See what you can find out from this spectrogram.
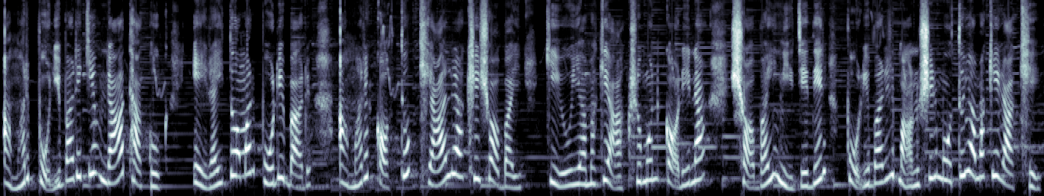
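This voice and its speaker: A woman playing a kind young forest maiden in a cartoon fairy tale, with a tender, expressive way of talking. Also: high-pitched, a little slow, faint music behind, heavily acted. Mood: tender, happy.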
